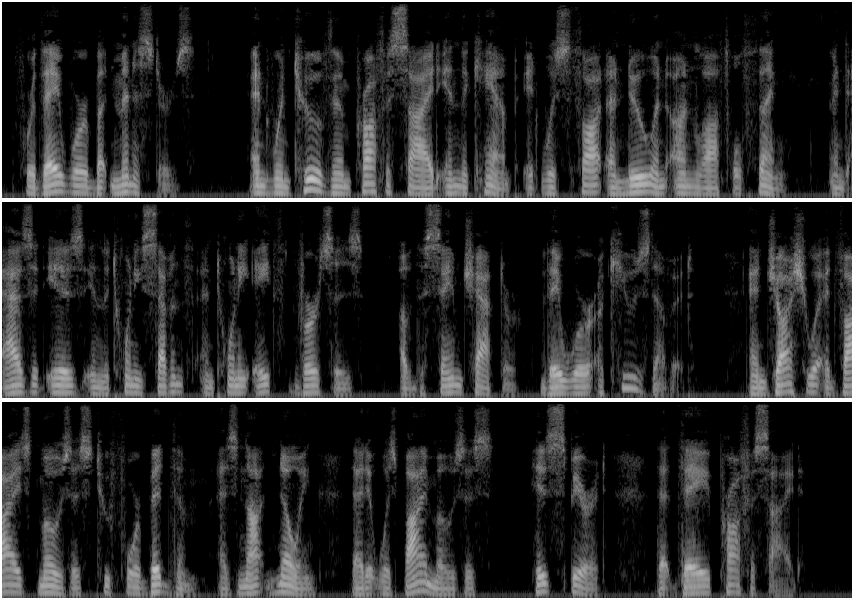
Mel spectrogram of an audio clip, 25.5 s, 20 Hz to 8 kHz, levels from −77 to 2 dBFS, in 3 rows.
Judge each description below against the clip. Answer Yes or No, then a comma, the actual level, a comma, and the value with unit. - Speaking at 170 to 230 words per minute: No, average, 145 wpm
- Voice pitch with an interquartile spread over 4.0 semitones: No, average, 3.3 semitones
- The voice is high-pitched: No, low, 100 Hz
